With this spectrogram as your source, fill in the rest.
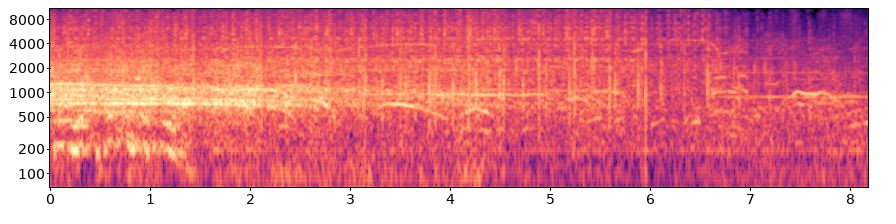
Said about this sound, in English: Let's hear a nice round of applause for the 2021 Class 5 champions from Webb City High School.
